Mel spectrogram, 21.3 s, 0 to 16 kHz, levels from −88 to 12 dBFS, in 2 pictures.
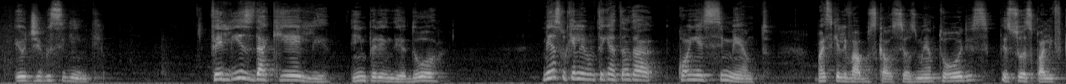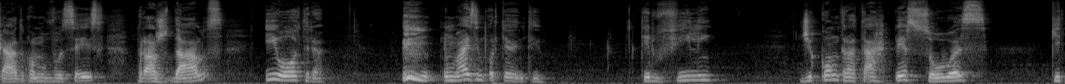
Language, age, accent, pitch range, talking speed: Portuguese, 50-69, Brazilian, 140-180 Hz, 115 wpm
